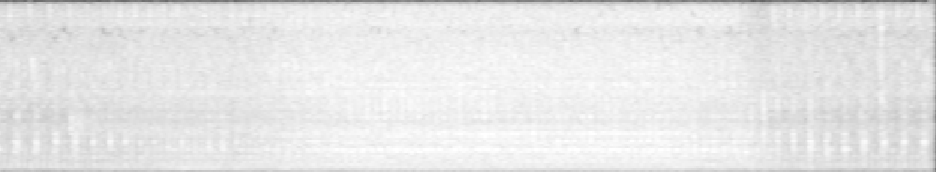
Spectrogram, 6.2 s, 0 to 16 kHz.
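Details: 2003 Acura MDX, 208K miles, even idle with quick regular tapping knock three to four per second; misfire codes on all 6 cylinders; owner suspects jumped timing tooth, dealer suspects wrist pin or rod bearing; timing belt overdue, valves ticking; unconfirmed.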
